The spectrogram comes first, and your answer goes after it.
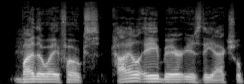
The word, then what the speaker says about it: Hebert: the way folks Kyle a bear is the actual pronunciation not Herbert h-e-b ERT is pronounced a bear I'm from Louisiana so it's a French thing what I tend to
